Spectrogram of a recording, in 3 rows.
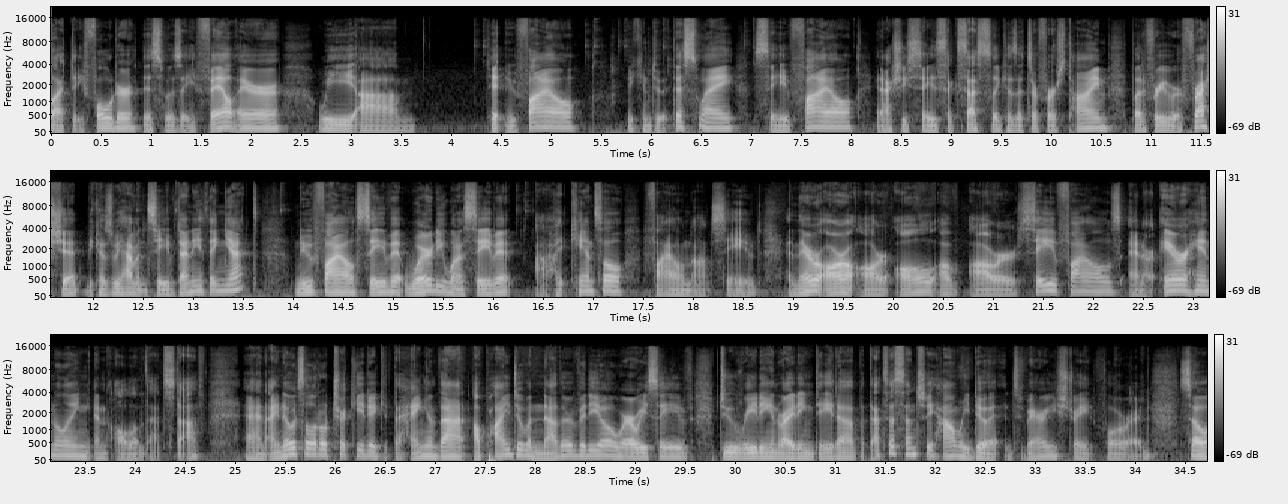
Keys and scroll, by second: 5.8 d, 12.5 d.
